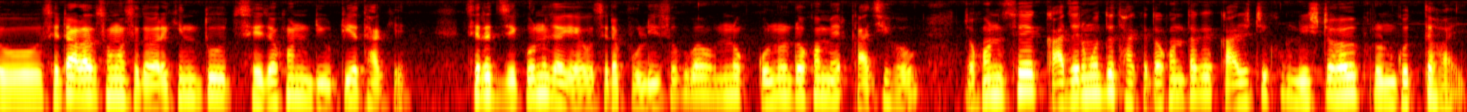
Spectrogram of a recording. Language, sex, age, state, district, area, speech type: Bengali, male, 30-45, West Bengal, Purba Medinipur, rural, spontaneous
